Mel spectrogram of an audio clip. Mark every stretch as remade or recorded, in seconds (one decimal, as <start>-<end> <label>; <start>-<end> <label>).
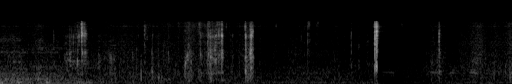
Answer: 0.0-5.1 remade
